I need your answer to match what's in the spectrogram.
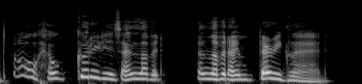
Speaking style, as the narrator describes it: Violet exclaimed

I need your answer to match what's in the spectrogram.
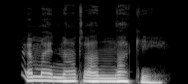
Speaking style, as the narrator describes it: cried the poor princess

